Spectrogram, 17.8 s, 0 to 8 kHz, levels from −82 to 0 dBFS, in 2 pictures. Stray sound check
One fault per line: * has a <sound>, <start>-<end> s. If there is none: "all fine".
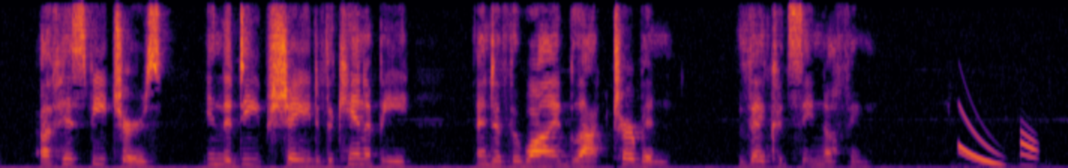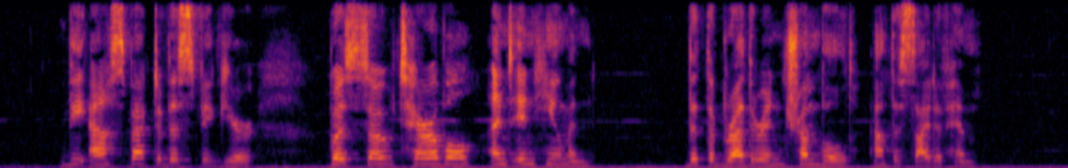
* has a chirp, 8.0-8.7 s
